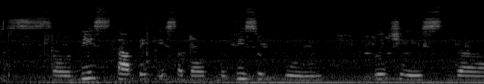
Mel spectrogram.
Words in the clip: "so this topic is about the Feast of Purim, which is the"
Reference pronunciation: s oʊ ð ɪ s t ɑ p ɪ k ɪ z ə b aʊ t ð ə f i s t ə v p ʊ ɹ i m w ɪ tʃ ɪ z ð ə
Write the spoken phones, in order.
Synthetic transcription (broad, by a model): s oʊ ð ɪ s t ɑ p ɪ k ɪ s ə b aʊ t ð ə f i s ə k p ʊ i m w ɪ tʃ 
